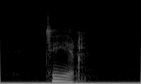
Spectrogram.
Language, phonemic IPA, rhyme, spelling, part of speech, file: Dutch, /teːr/, -eːr, teer, noun / adjective / verb, Nl-teer.ogg
- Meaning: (noun) tar; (adjective) tender, delicate; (noun) tenderness; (verb) inflection of teren: 1. first-person singular present indicative 2. second-person singular present indicative 3. imperative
